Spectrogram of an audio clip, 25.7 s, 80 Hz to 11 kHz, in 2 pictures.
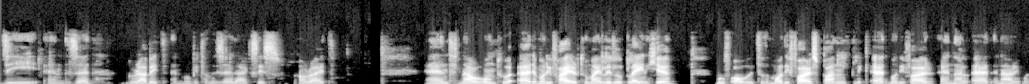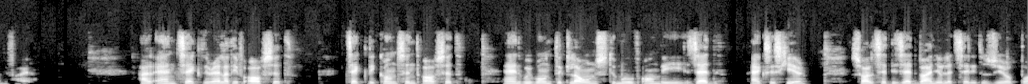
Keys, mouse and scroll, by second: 0.4 g, 2.4-4.3 drag, 9.6-12.8 drag.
